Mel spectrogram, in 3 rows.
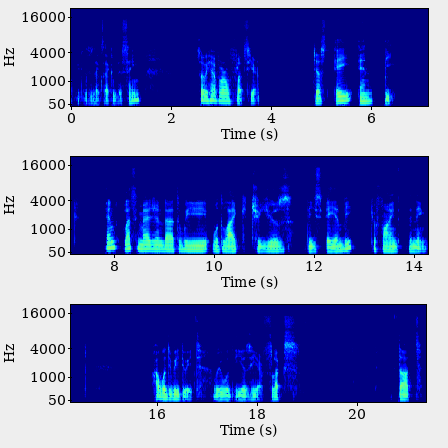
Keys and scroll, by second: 0.1 super+c, 2.3 super+v, 17.3 Return.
